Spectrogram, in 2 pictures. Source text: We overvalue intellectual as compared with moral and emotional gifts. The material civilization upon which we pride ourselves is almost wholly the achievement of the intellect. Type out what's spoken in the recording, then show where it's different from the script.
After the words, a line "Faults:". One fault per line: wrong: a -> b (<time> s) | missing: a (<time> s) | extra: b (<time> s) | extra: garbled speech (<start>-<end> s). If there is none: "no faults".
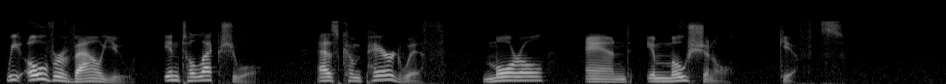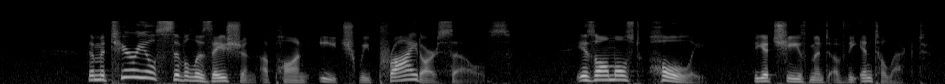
We overvalue intellectual as compared with moral and emotional gifts. The material civilization upon each we pride ourselves is almost wholly the achievement of the intellect.
Faults:
wrong: which -> each (12.6 s)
